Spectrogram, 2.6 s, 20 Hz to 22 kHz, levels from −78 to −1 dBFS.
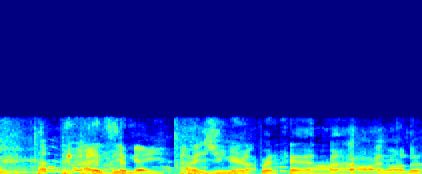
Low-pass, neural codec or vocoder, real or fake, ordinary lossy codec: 7.2 kHz; codec, 16 kHz, 4 kbps, X-Codec, HuBERT features, trained on balanced general audio; fake; none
